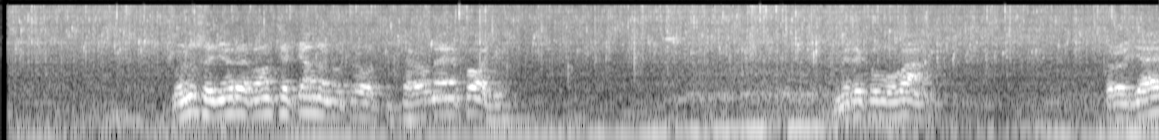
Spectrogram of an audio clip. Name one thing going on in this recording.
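Food sizzles and bubbles in hot oil.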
